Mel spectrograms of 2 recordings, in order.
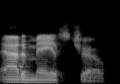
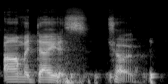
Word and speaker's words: Amadeus Cho: It's not It's Adameus. pronounced. It cut out a little bit, so it's Amadeus Cho.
